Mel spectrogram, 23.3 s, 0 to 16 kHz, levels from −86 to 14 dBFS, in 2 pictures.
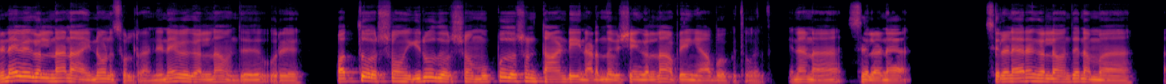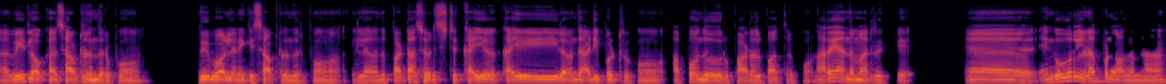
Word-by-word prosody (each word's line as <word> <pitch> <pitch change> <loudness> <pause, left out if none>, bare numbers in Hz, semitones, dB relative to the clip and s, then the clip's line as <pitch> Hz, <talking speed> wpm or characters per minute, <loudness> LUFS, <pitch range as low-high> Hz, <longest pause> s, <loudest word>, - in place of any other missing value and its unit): நினைவுகள்ன்னா, 160 -2 +4
நான் 115 -5 0
இன்னொன்னு 125 +2 +1
சொல்றேன். 90 -2 -4
நினைவுகள்ன்னா 125 -2 +1
வந்து 95 +3 -2 0.3
ஒரு 95 - 0 0.5
10 135 +2 +1
வருஷம், 140 0 0 0.2
20 160 0 +3
வருஷம், 130 0 -2
30 130 +6 0
வருஷம்னு 145 -2 0
தாண்டி 125 +1 0
நடந்த 110 +3 0
விஷயங்கள்லாம் 110 +4 +1
அப்படியே 110 0 0
ஞாபகத்திற்கு 95 -1 -4
வருது. - - -11 0.2
என்னன்னா 115 -3 0 0.4
சில 110 -2 +2
நேர 100 - 0 0.9
சில 125 +1 +2
நேரங்கள்ல 140 -2 +2
வந்து 125 +2 0
நம்ம 110 -2 +2 0.8
வீட்ல 130 -1 +3
உட்கார்ந்து 110 -1 -1
சாப்பிட்டு 115 0 +1
இருந்திருப்போம். 95 -3 0 0.6
தீபாவளி 115 -2 +4
அன்னைக்கு 95 +1 -1
சாப்பிட்டுருந்துருப்போம். 95 0 -2 0.2
இல்ல 95 -1 -1
வந்து 100 +3 -2
பட்டாசு 100 -1 0
வெடிச்சுட்டு - - -1
கை 100 - +3 0.3
கையில 115 0 +3
வந்து 105 +2 +1
அடிபட்டிருக்கும். 90 -6 -3 0.2
அப்போ 95 +6 -11
வந்து 110 -3 +3
ஒரு 100 - -2
பாடல் 95 +1 -1
பார்த்திருப்போம். 90 - -7
நிறைய 145 +1 +2
அந்த 110 -2 +1
மாரி 100 -2 -1
இருக்கு. 85 -1 -6 0.7
அ 110 - +1 0.7
எங்க 125 +3 +1
ஊர்ல 175 -4 +3
என்ன 135 +2 +1
பண்ணுவாங்கன்னா 95 -4 -1
115 Hz, 140 wpm, -25 LUFS, 100-130 Hz, 0.9 s, நினைவுகள்ன்னா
